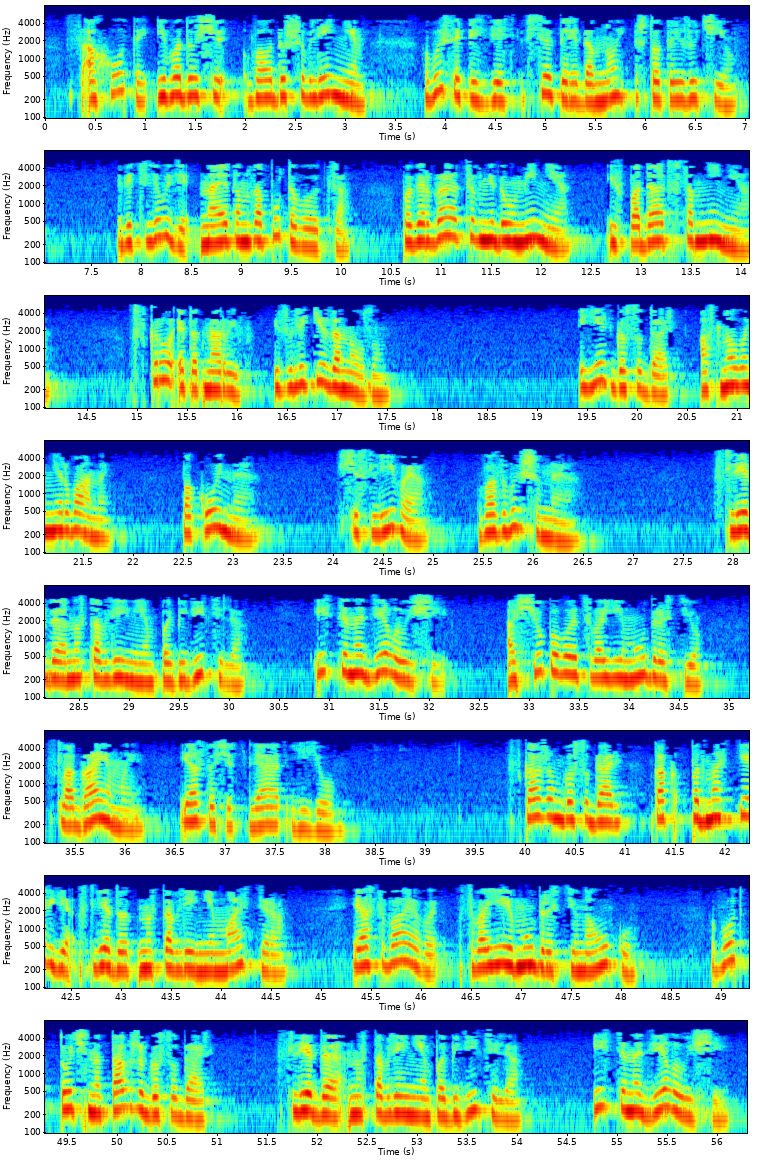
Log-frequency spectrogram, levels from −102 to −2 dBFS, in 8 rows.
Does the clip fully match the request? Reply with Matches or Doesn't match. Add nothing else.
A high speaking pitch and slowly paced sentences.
Matches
